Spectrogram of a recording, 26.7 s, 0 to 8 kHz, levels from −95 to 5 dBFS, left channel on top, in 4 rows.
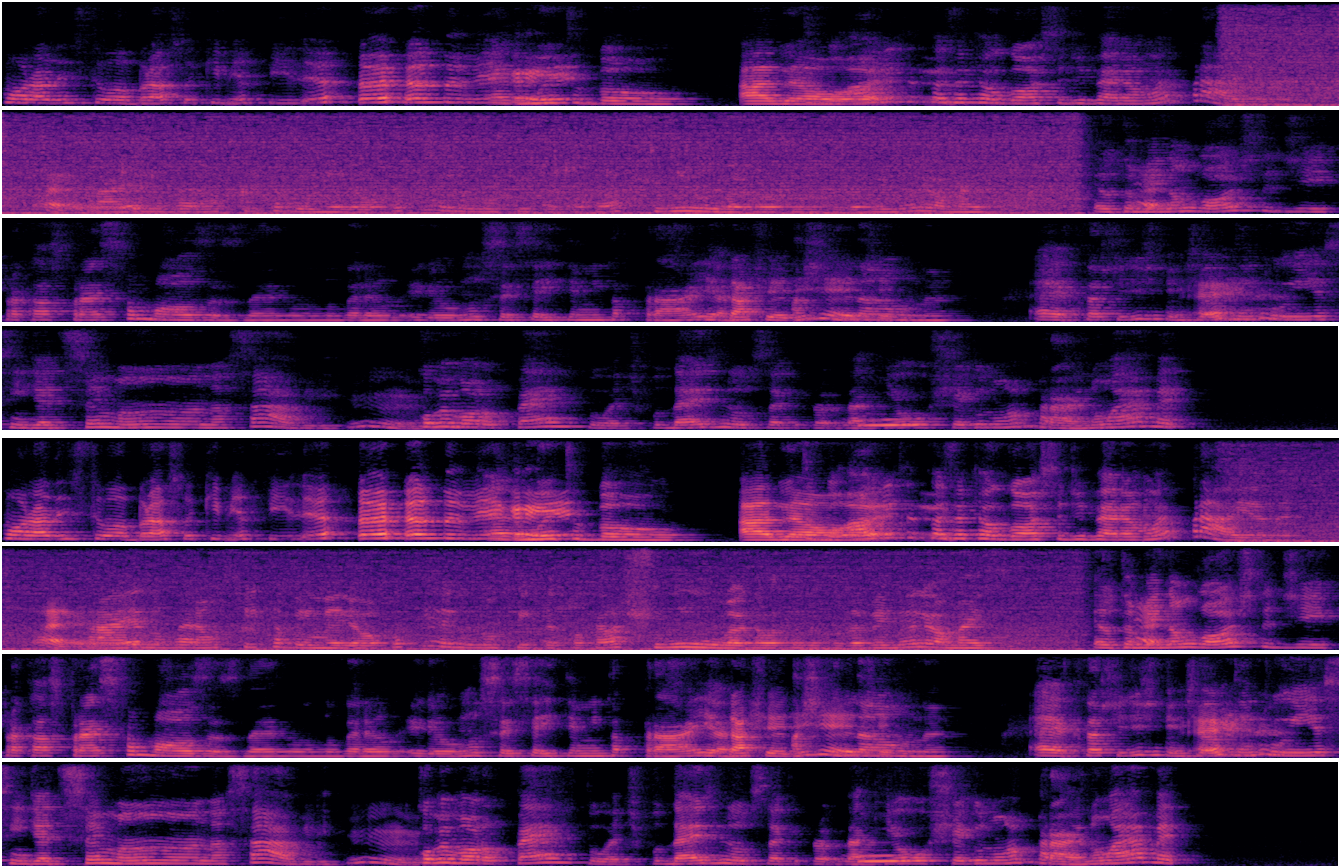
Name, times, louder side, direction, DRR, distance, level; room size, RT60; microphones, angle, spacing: voice 1, 0.0-2.9 3.7-4.4 6.8-7.4 12.3-12.6 17.0-17.8 19.3-19.8 21.9-22.2 24.3-24.7, right 4 dB, 90° right, 1.3 m, -33 dB
voice 2, 2.4-3.5 3.9-6.5 7.1-11.7 12.1-18.1 18.5-21.7 22.1-25.9, right 5 dB, 50° right, 0.5 m, -38 dB
sound 1, 6.1-12.1, left 3 dB, 80° left, 1.9 m, -44 dB
9.2 x 5.4 x 3.6 m
head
